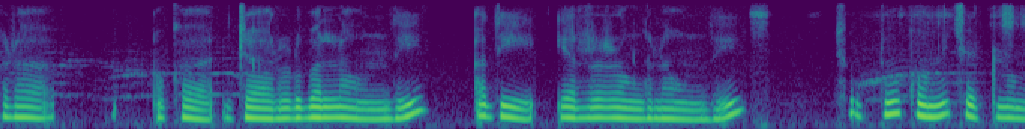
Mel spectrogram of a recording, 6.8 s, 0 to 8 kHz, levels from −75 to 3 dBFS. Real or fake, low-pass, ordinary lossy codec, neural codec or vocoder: real; 7.2 kHz; none; none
